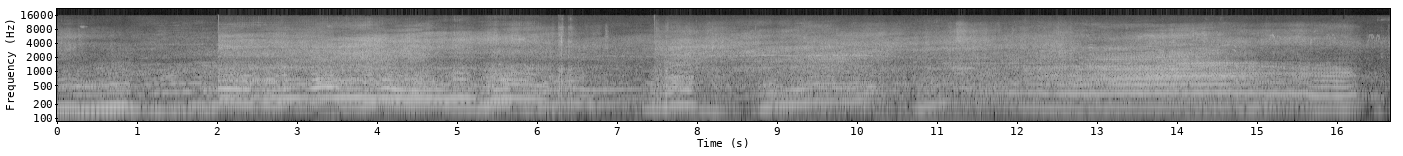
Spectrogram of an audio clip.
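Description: Land Cruiser engines revving hard under load in sand, their pitch rising and falling with the throttle as the 4x4s climb and slide on dunes. The sound changes abruptly a few times, around two seconds in and again near the middle.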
